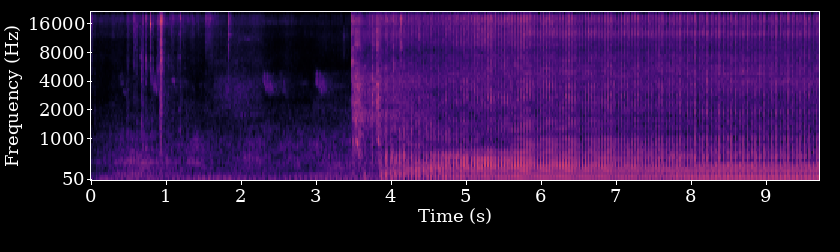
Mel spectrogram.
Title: 2014 Suzuki Burgman 200 exhaust leak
